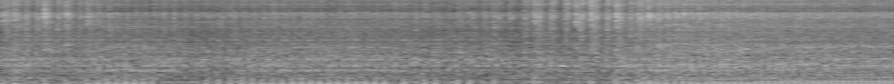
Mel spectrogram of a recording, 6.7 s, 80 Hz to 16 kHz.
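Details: DR all-terrain mower, Kawasaki FV420V engine after years sitting, fuel lines leaking: lumpy low chugging that surges and won't hold idle; owner suspects flooding, then finds very dirty carb bowl.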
